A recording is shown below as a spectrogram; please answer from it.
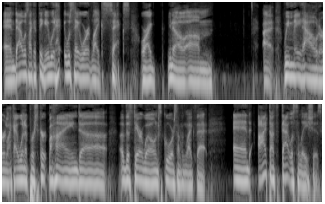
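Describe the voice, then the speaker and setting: A somewhat breathy man's voice at a moderate pace with ordinary pitch variation, on a very clean recording with a silent background. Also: fairly low pitch for a man. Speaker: radio show co-host. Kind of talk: casual comedic talk radio.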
